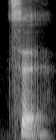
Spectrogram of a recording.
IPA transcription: t͡s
